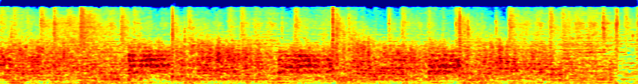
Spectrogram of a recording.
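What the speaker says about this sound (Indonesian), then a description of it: "Serangan roket dan peluru artileri Hizbullah menyasar konsentrasi pasukan Israel." Hezbollah rocket and artillery fire on Israeli troops in southern Lebanon, a continuous loud rumble of blasts and booms with repeated sharp impacts and no voices.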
